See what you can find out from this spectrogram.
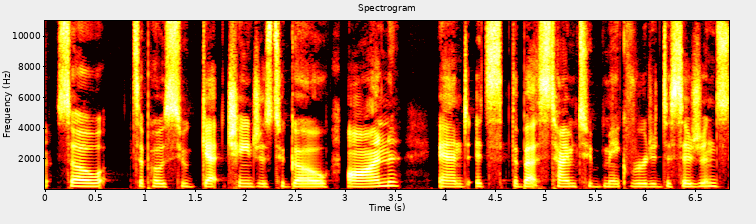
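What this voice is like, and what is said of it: Raspy, tired voice. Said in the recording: “my voice is so raspy ... running on 4 hours of sleep ... drink some tea to sound better”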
